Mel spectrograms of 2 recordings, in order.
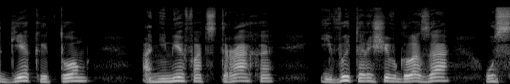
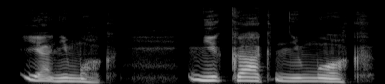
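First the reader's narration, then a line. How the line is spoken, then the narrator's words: Moaning. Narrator (Russian): простонал Поттер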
